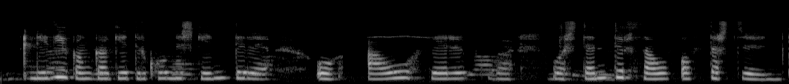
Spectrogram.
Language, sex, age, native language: Icelandic, male, 30-39, Icelandic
